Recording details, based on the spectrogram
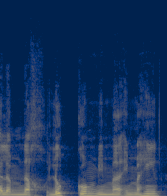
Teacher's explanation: القاف من أقصى اللسان فوق، والكاف أسفل منها بقليل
